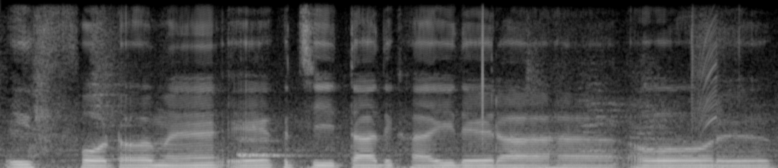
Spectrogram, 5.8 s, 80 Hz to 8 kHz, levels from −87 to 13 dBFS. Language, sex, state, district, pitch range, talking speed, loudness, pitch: Hindi, male, Punjab, Fazilka, 110-115 Hz, 105 wpm, -18 LUFS, 110 Hz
